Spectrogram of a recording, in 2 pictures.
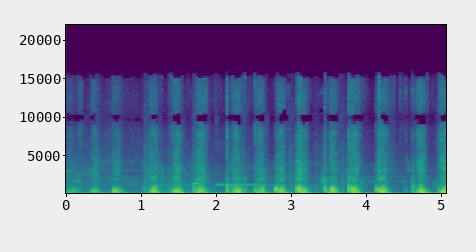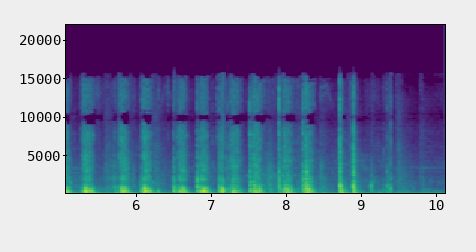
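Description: Coconut being grated by hand: a run of sharp rasping, scraping strokes, about two or three a second, over background music.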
